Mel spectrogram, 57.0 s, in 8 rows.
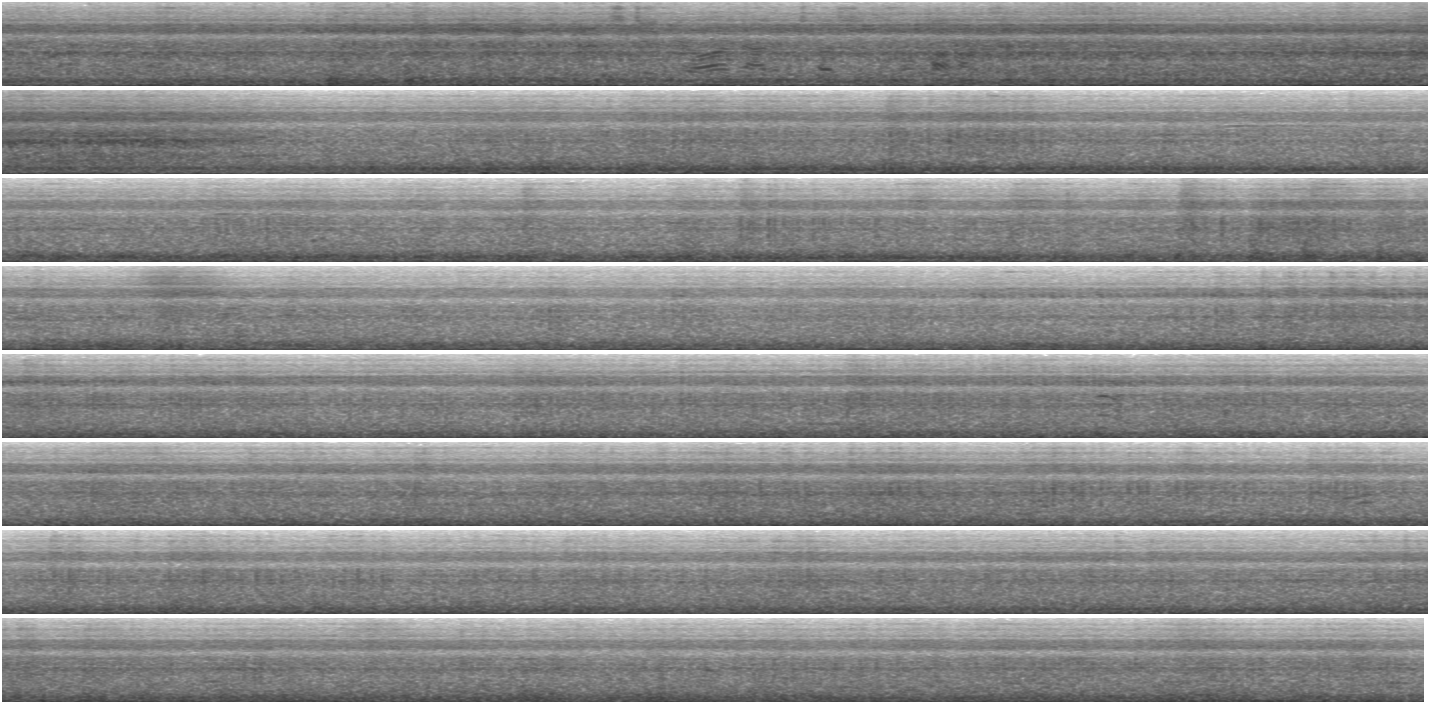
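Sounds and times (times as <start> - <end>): train wheels on rail: 0.0 - 57.0.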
